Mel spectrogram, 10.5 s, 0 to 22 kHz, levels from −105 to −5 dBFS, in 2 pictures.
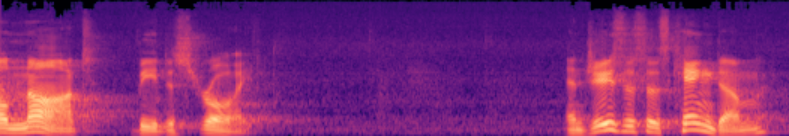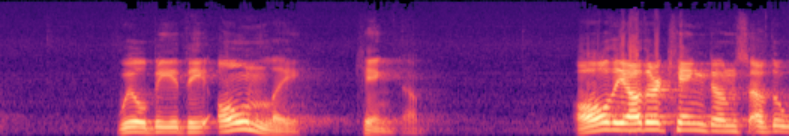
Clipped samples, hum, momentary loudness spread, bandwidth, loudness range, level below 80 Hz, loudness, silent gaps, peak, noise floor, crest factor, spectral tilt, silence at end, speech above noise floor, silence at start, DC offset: under 0.1%; none; 19 LU; 14 kHz; 11 LU; -68 dBFS; -16 LUFS; none; 0 dBFS; -57 dBFS; 18 dB; -5 dB/octave; 0 s; 41 dB; 0 s; under 0.1%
